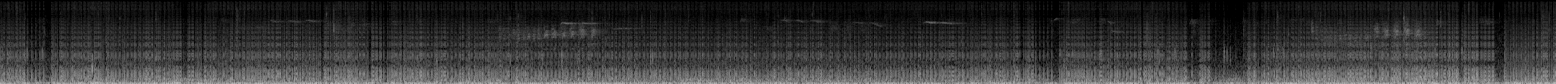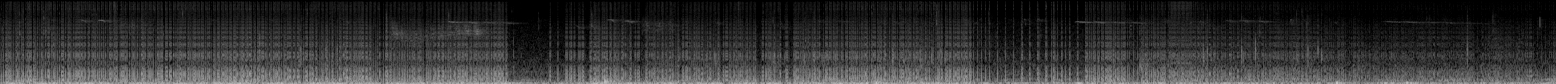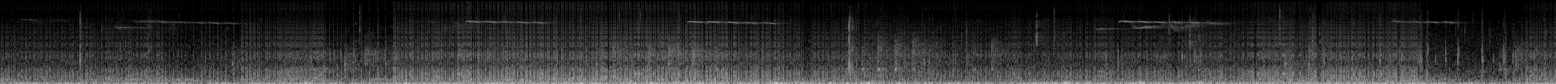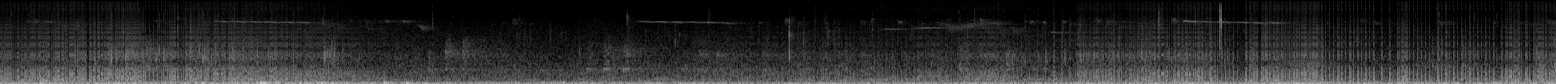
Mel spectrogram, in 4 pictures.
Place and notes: {"title": "Morasko nature reserve - interference", "date": "2018-02-07 14:11:00", "description": "(binaural) in this spot of the forest the recorder picks up interference of unknown source (most likely phone network). moving a few steps towards any direction and it fades out. There are other spots like that in the forest but it doesn't get so strong. For reference my cell phone was turned off so it shouldn't be cause. (sony d50 + luhd PM-01binaural)", "latitude": "52.48", "longitude": "16.90", "altitude": "140", "timezone": "Europe/Warsaw"}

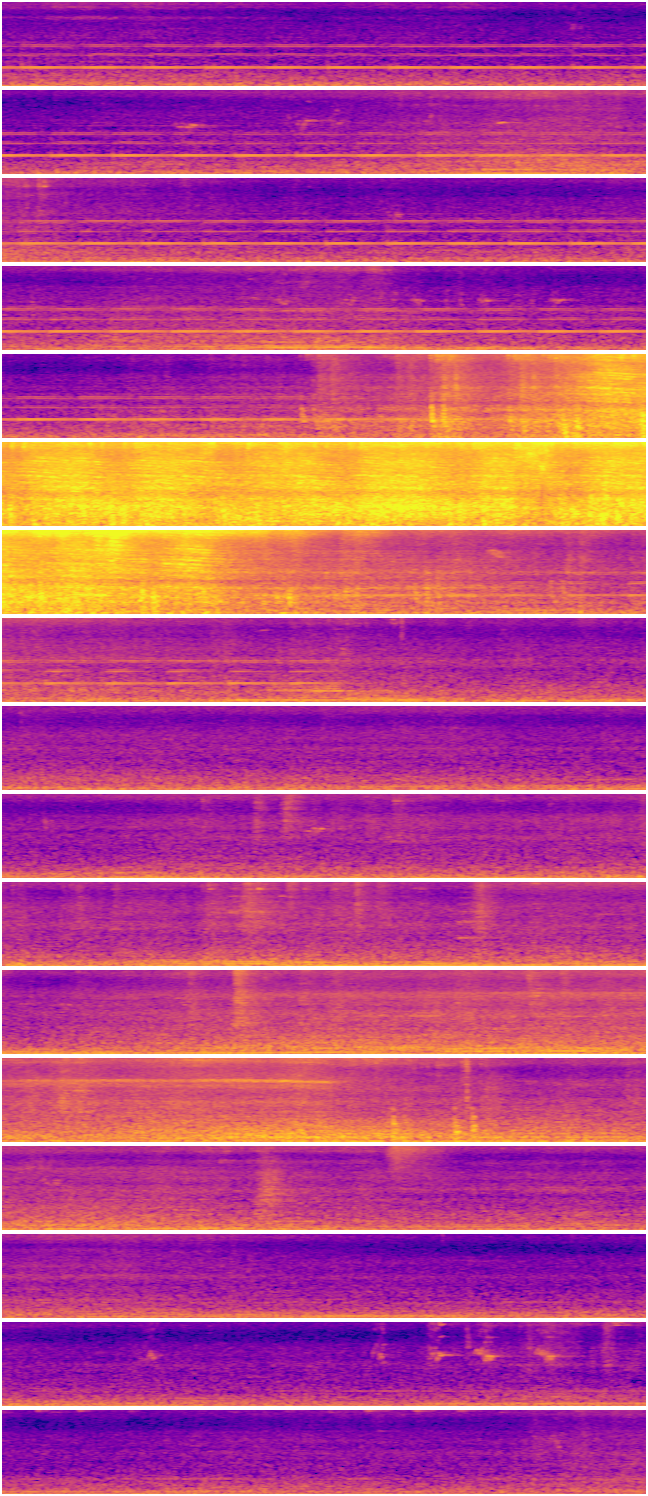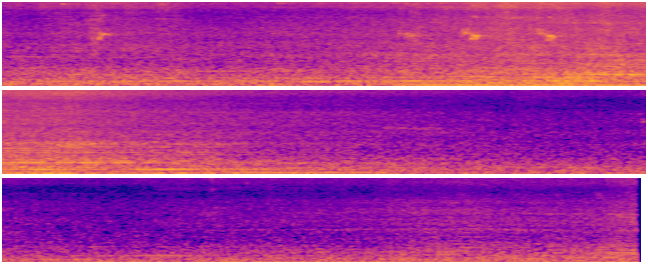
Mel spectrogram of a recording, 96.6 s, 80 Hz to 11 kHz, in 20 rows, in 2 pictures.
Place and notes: {"title": "中正二路, Yingge Dist., New Taipei City - the train runs through", "date": "2017-08-25 12:53:00", "description": "in the railway, traffic sound, The train runs through\nZoom H2n MS+XY", "latitude": "24.95", "longitude": "121.34", "altitude": "60", "timezone": "Asia/Taipei"}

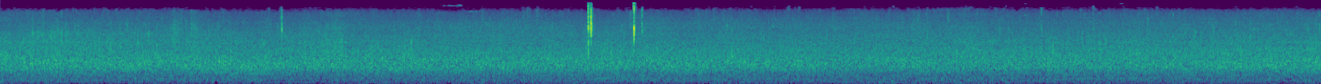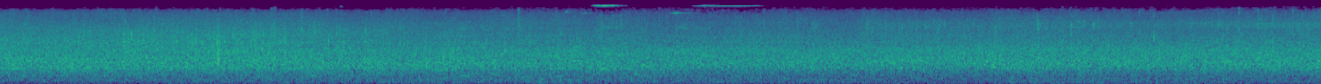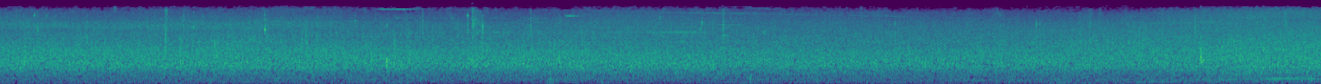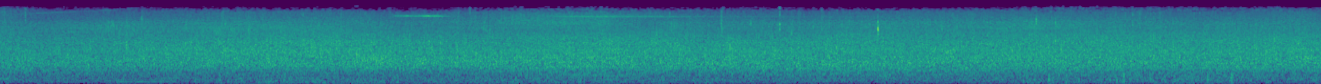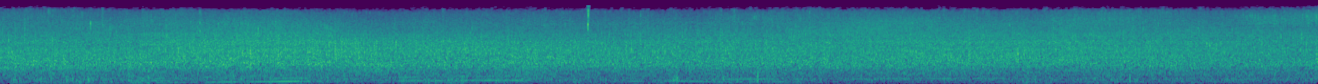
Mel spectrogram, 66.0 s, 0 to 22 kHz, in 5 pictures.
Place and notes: {"title": "Ленинский пр-т., Москва, Россия - Leninsky prospect", "date": "2020-02-04 15:18:00", "description": "You can hear cars driving on wet asphalt, it's snowing. Warm winter. Day.", "latitude": "55.71", "longitude": "37.58", "altitude": "162", "timezone": "Europe/Moscow"}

